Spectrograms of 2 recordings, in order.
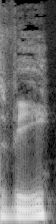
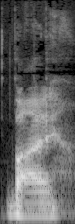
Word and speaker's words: Vi: I think Hailee Steinfeld's great in everything she's in, but she is in particular doing great voice work here as Vi. Is it Vi or V? – Vi.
